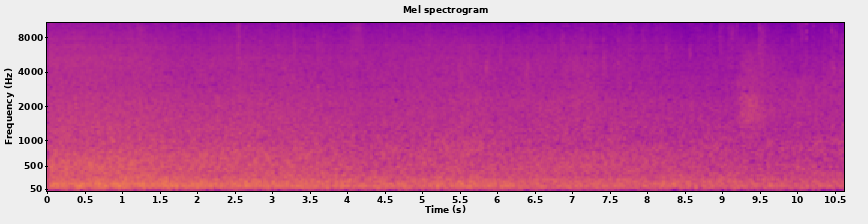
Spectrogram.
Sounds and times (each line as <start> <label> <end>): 0.0 rain 10.6
0.0 wind 10.6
